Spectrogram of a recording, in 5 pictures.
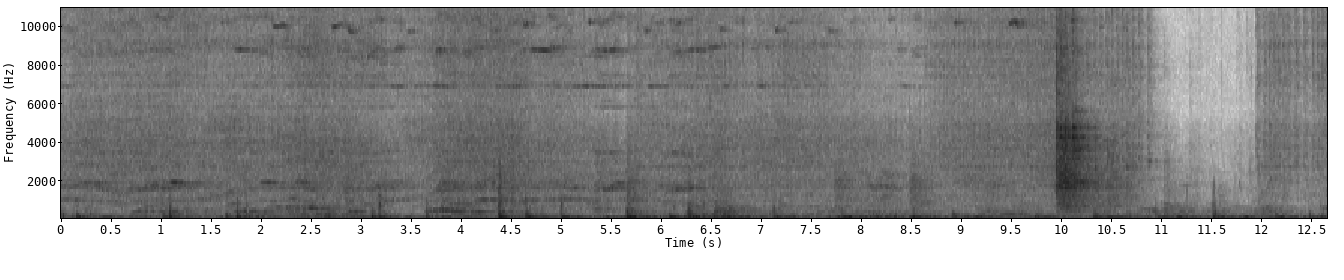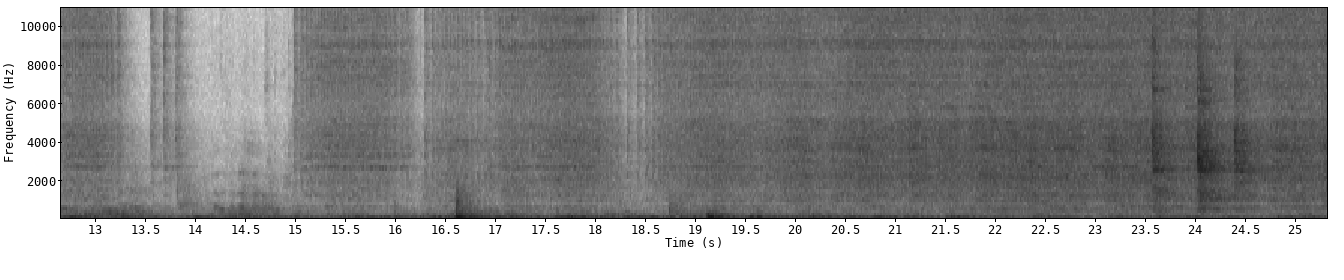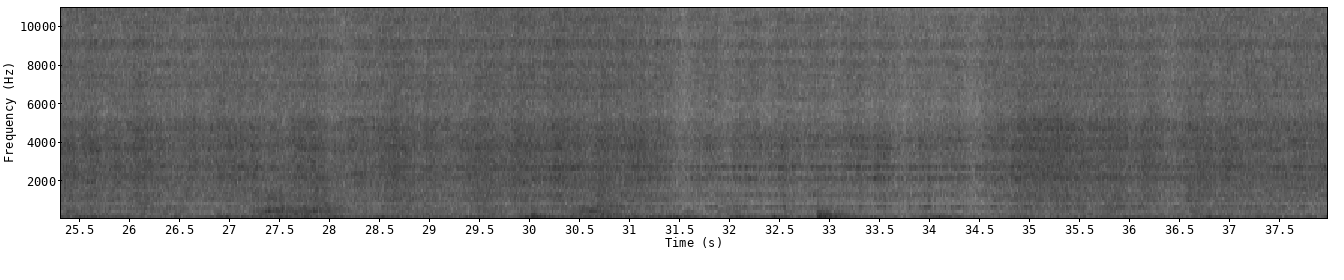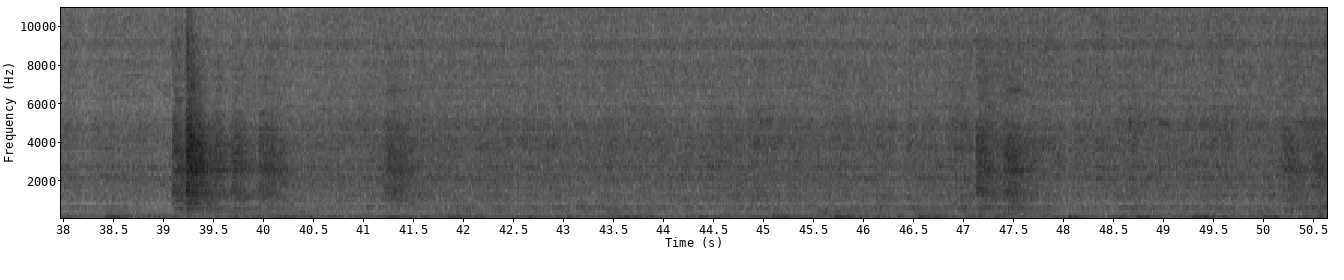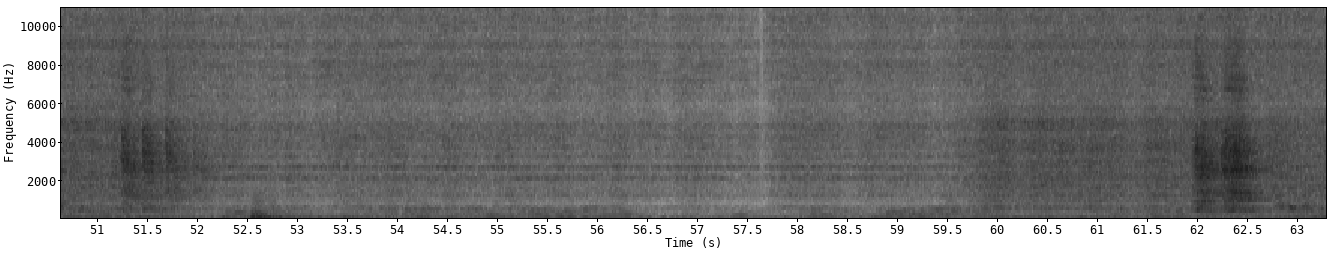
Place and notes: nürnberg, kongresshalle, theatre
inside the kongresshalle in the theatre while stage set up. - the sounds of chains lifting up a construction
soundmap d - social ambiences and topographic field recordings
kongresshalle, Bayernstr, 23 April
